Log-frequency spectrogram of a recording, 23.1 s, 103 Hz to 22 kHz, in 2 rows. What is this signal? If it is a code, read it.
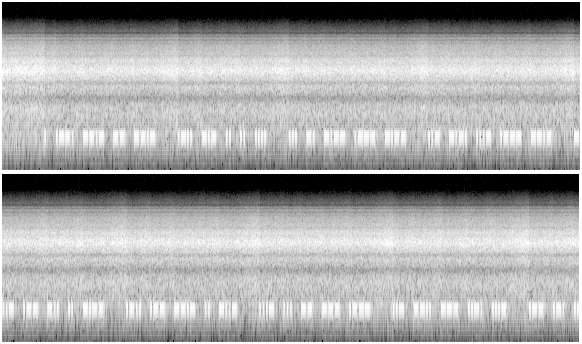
Morse code, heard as a keyed tone, machine-sent, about 38 wpm, spaced as for 27 wpm, 300 Hz, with radio static. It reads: EPQMQ LKIIH SNYJY UCVJQ XWDIY LWQIX VSMOJ UZOFV …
